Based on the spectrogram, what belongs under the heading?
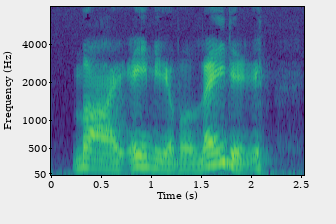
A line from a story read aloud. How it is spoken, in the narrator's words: he interrupted with an almost diabolical sneer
